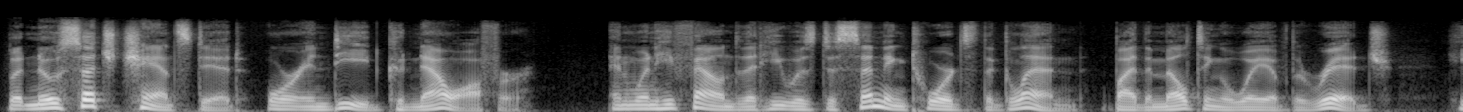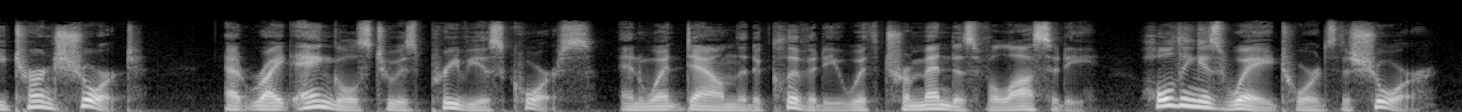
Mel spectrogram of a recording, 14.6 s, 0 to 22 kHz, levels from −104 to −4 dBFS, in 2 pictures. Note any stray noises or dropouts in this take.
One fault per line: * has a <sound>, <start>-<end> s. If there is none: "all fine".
all fine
